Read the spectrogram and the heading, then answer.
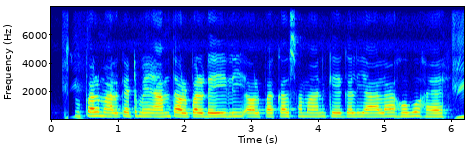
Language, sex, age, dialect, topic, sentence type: Magahi, female, 18-24, Southern, agriculture, statement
